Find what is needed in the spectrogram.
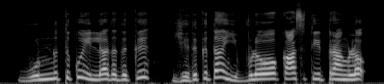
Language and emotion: Tamil, angry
